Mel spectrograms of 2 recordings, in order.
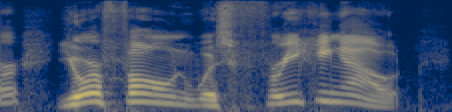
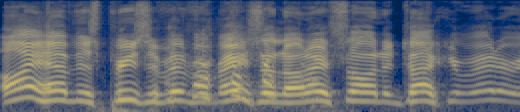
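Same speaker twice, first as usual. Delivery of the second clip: mock old man voice, higher and louder; 4 semitones higher, 7 dB louder than usual. Mocking another speaker's trivia fact: mocking old man voice. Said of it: "could you not do the old man thing?".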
